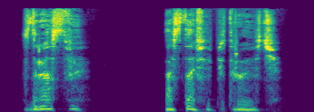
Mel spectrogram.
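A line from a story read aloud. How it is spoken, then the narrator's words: Quiet. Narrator (Russian): тихо сказала Нежданно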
